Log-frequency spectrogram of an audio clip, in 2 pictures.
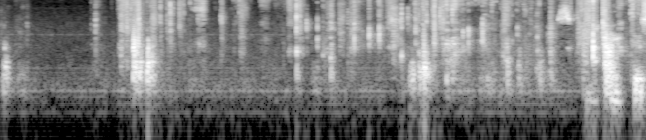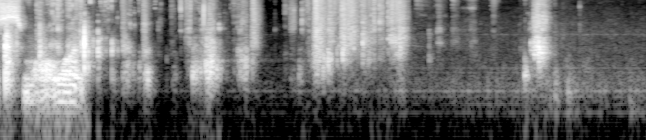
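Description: Clear plastic stamp sheet crinkling and rustling in short bursts as a clear text stamp is peeled from it and handled.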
